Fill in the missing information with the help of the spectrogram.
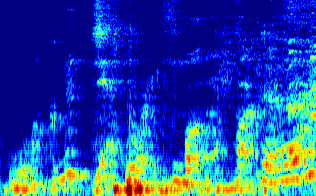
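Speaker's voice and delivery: loud, slow arena-announcer growl; menacing announcer. Acted. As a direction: announce the carnage like a hammed-up host. Persona turns monster in car.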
